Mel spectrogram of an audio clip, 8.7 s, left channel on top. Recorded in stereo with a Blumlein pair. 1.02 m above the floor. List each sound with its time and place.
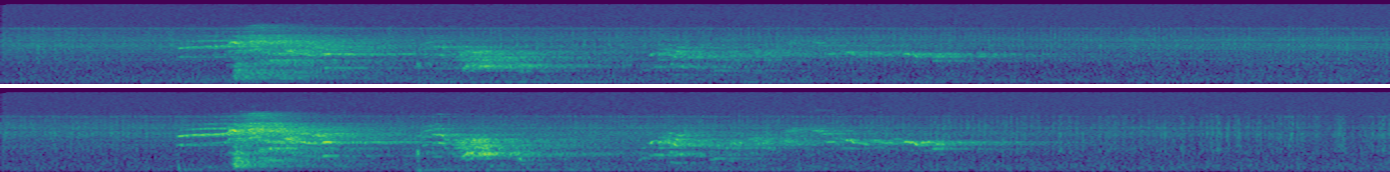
1.1 s a cat meowing: 60° right, 0.9 m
